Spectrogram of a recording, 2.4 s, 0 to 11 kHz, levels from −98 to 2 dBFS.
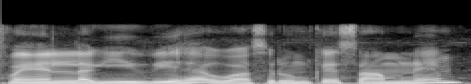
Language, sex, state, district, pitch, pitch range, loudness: Hindi, male, Jharkhand, Deoghar, 170 Hz, 160-185 Hz, -14 LUFS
